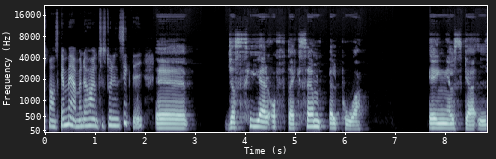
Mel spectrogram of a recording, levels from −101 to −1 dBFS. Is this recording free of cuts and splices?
no; 1 cut; at 2.2 s

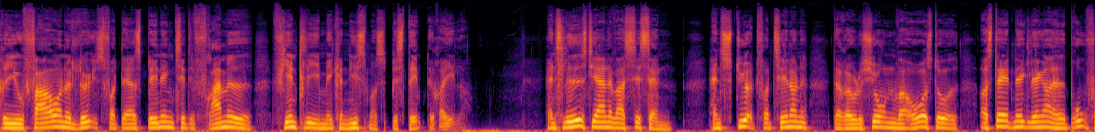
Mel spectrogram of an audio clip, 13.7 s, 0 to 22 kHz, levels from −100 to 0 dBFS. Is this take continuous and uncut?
yes; 0 cuts

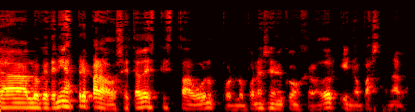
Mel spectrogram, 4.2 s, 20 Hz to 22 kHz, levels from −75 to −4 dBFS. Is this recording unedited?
yes; 0 cuts

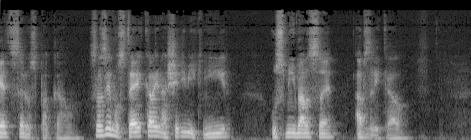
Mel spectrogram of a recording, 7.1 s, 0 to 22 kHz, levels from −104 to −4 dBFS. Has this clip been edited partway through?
yes; 1 cut; at 1.2 s

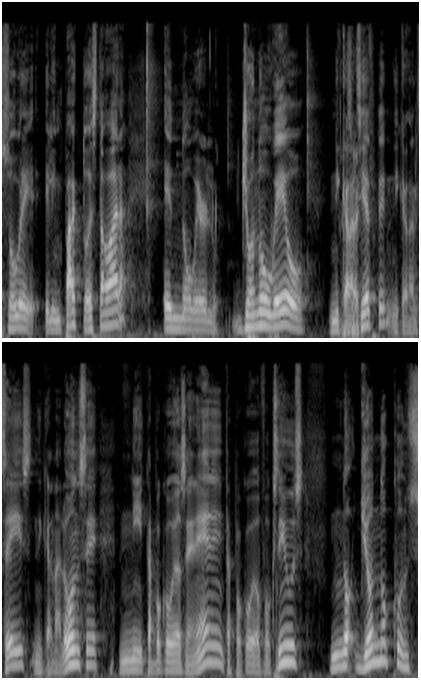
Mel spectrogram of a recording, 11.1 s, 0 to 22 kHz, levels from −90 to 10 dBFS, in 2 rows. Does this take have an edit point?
no; 0 cuts

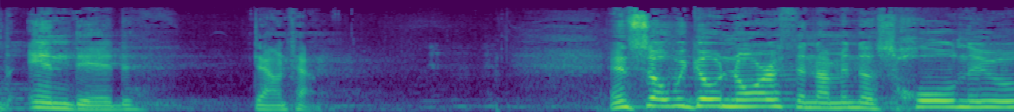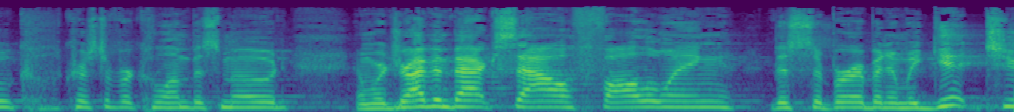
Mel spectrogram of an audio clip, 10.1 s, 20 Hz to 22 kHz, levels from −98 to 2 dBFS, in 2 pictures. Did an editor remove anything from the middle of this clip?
no; 0 cuts

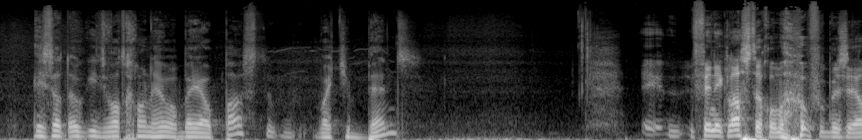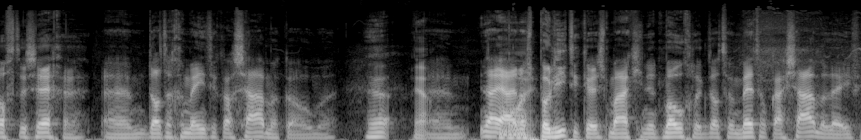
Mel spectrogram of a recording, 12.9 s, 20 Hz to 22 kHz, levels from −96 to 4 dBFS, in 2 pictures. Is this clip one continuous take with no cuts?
no; 1 cut; at 7.2 s

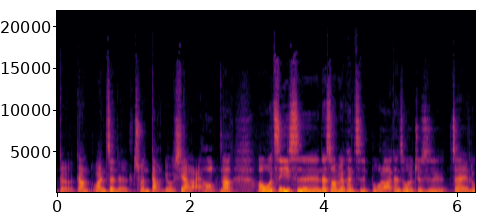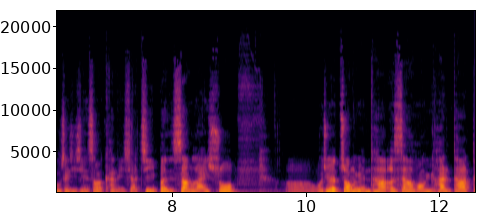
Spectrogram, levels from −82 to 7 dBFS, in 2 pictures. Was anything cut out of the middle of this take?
no; 0 cuts

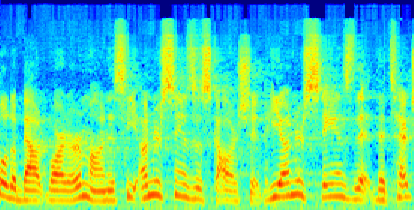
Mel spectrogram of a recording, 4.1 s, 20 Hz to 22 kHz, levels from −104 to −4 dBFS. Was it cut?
no; 0 cuts

